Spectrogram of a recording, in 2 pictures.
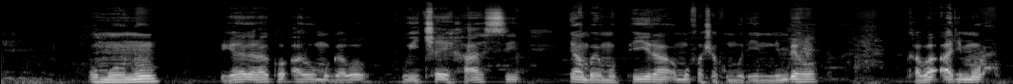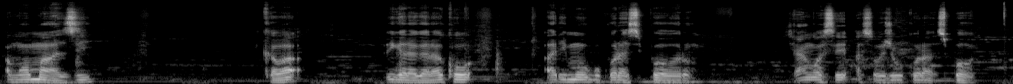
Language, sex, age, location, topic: Kinyarwanda, male, 18-24, Kigali, health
